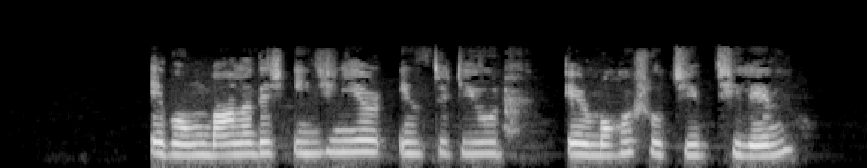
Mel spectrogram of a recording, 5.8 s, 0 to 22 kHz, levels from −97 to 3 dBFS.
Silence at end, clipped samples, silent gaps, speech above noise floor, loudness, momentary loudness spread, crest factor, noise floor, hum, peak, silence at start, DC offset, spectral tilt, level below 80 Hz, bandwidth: 0.5 s; under 0.1%; none; 70 dB; -18 LUFS; 11 LU; 18 dB; -87 dBFS; none; -2 dBFS; 1 s; under 0.1%; -4 dB/octave; -64 dBFS; 7.8 kHz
